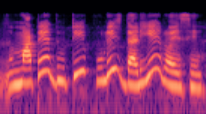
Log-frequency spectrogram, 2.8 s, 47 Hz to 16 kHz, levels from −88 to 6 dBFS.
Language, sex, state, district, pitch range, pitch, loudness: Bengali, female, West Bengal, Cooch Behar, 205-315 Hz, 235 Hz, -15 LUFS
